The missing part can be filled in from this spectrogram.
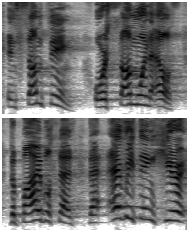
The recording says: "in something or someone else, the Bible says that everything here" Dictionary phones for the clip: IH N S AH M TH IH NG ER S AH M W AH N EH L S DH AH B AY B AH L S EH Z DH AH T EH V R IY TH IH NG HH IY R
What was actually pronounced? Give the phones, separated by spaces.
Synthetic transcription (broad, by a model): IH N S AH M TH IH NG ER S AH M W AH N EH L S DH AH B AY B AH L S EH Z DH AH T EH V R IY TH IH NG HH IY R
